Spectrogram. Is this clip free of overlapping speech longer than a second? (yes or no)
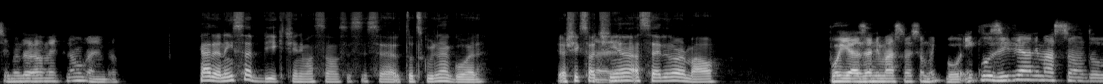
yes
